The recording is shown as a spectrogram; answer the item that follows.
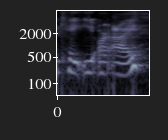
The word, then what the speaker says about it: Keri: So, and then you can just find me on Instagram for Keri_, and it's Keri, Keri. Keri. Is that how you pronounce it?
